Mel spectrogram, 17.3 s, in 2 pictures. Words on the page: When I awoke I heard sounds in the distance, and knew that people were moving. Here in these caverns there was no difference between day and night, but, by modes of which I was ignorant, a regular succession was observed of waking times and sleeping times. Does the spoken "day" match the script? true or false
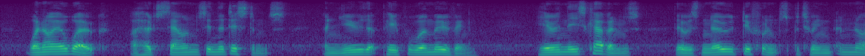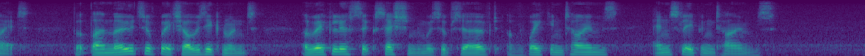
false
